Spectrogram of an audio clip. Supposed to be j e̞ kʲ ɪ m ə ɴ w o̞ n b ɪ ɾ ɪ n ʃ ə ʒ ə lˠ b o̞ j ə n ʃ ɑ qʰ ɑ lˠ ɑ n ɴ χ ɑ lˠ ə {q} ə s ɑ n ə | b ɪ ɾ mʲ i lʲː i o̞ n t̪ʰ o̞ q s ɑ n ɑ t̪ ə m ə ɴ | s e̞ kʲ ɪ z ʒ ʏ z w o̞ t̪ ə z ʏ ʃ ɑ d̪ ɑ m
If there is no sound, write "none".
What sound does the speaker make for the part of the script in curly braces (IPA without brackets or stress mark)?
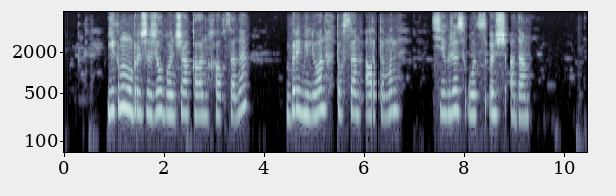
q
